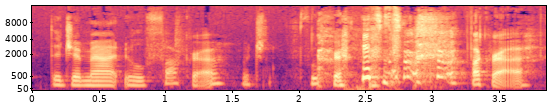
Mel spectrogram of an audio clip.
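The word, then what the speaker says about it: Fuqra: State Department describes FUCRA, aka the Jamaat ul Fakra, which Fakra. Fakra, that's good.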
